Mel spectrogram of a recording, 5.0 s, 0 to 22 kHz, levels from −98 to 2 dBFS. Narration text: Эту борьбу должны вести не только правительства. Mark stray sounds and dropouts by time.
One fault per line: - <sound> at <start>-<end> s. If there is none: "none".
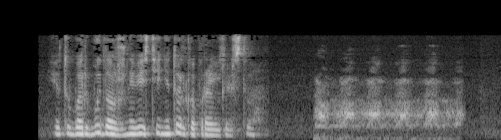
- bark at 3.1-4.7 s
